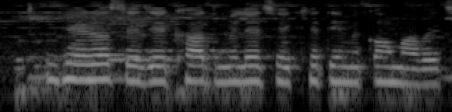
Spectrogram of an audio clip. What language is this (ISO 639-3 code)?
mai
